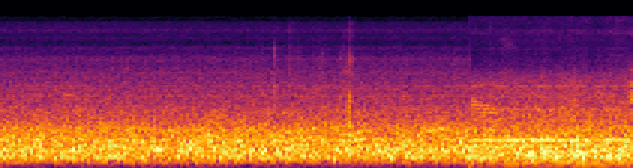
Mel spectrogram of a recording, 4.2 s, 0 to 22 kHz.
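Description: Steady cabin noise of a Boeing E-3 Sentry AWACS in flight, a loud even rush of engines and airflow. About three seconds in, the sound changes at a cut to a deeper rumble with a faint steady hum.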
